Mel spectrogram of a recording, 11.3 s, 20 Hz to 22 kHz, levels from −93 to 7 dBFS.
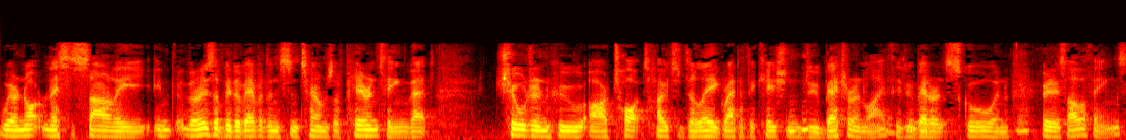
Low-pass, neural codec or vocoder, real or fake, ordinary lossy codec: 7.2 kHz; none; real; MP3, 32 kbps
